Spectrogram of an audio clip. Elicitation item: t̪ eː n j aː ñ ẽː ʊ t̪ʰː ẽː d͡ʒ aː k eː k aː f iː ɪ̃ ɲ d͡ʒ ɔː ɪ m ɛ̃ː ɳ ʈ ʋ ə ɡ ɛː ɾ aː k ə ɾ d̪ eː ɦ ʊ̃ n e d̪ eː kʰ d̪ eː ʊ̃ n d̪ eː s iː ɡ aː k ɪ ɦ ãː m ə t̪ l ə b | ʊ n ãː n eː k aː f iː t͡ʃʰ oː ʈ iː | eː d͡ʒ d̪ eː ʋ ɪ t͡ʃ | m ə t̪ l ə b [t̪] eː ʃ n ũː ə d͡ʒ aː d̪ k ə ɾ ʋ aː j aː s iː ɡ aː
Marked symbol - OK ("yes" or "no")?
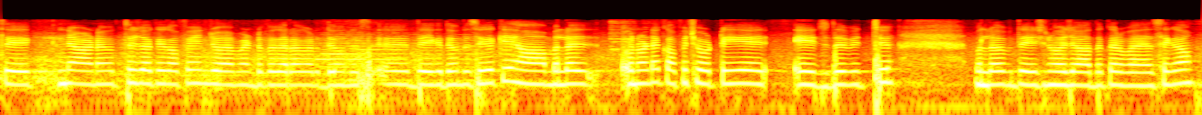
no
